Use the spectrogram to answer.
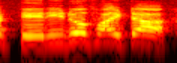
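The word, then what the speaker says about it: Pteridophyta: देखो, एक होता है थैलोफाइटा, एक ब्रायोफाइटा, एक हमारा टेरिडोफाइटा। पी साइलेंट होता है, पी को नहीं पढ़ने का, बाकी सबको पढ़ने का, लिखने का पूरा इस तरीके से, समझा।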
